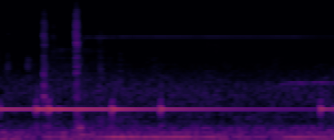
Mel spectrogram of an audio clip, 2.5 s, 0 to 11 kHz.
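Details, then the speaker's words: 2003 Chevrolet Suburban 5.3 L 2WD after replacing a bad fuel pump: steady electric hum with fixed whine and a few light clicks as the new pump primes, filling the lines and pushing out air. Normal priming. "you can hear it keep going you got it you got to get the line get those lines full you gonna do couple more times trying to push all that air out too"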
